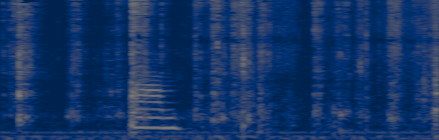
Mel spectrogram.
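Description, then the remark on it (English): Paper crinkles and rustles in a steady run of crackly bursts during the unboxing of kitchen accessories, with a brief ringing clink partway through. No one speaks. “There's a piece of paper.”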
